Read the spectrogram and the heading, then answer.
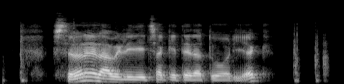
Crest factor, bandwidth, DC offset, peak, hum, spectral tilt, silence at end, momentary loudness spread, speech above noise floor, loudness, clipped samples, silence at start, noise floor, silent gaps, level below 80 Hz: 16 dB; 9.4 kHz; under 0.1%; -2 dBFS; none; -3.5 dB/octave; 0.15 s; 11 LU; 24 dB; -15 LUFS; under 0.1%; 0.2 s; -39 dBFS; none; -64 dBFS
